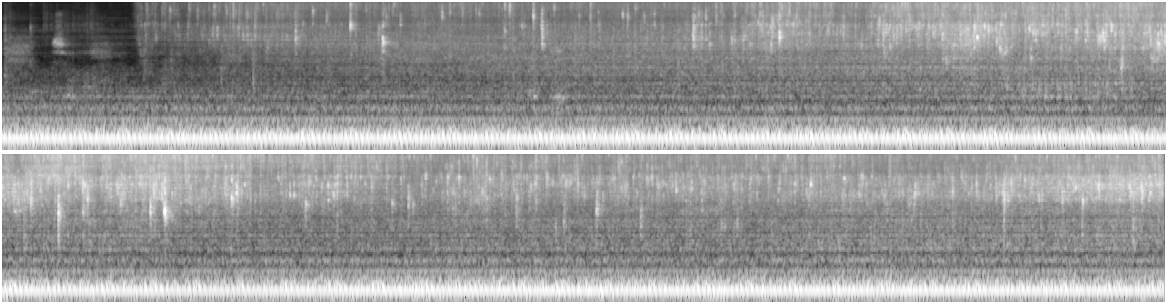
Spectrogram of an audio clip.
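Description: Potato tacos in corn tortillas frying in shallow hot oil in a skillet: a crackling sizzle with small pops starts about two seconds in and thickens as more tacos go into the pan. A steady low hum runs underneath.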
